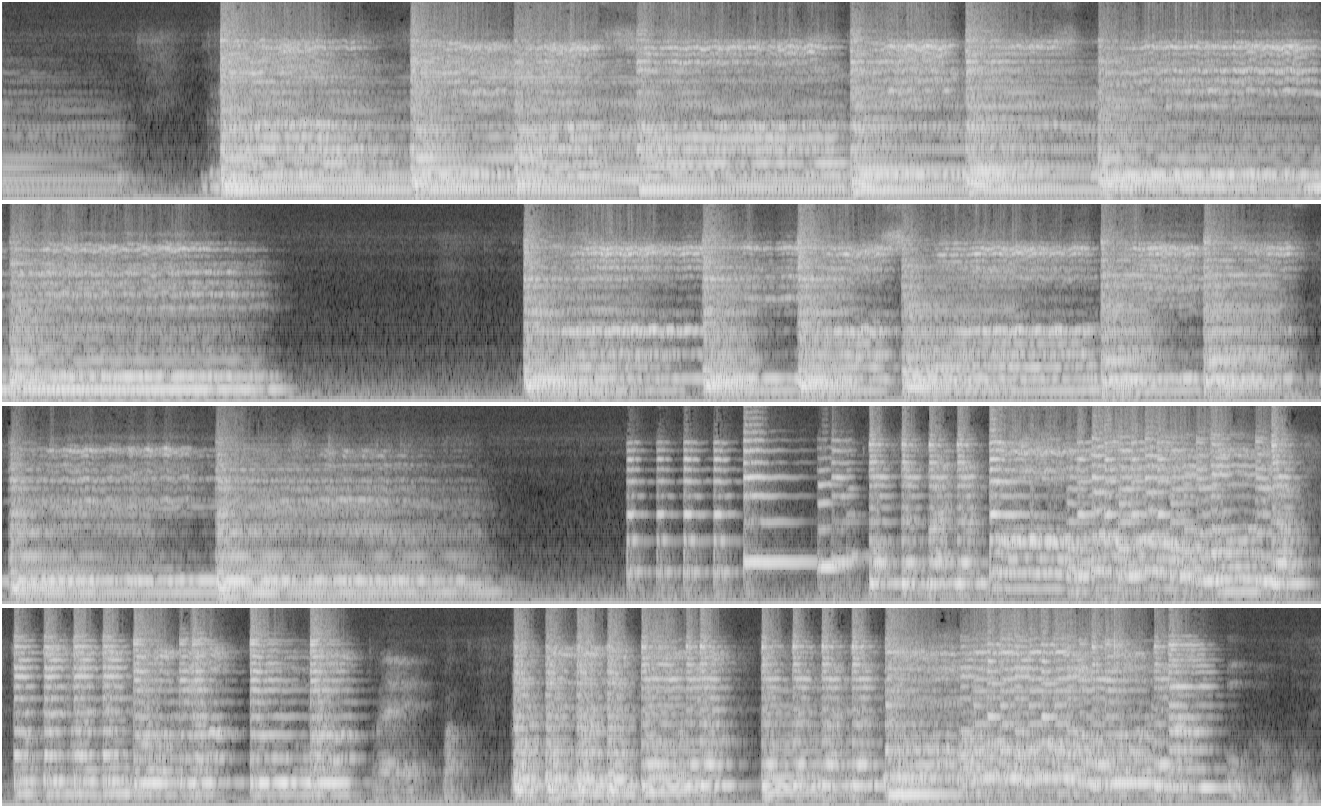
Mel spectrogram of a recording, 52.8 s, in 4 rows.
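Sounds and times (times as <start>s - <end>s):
contraltos singing: 2.0s - 16.1s, 18.4s - 31.6s, 32.6s - 43.3s, 44.6s - 52.5s.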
